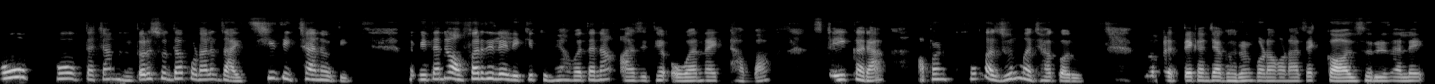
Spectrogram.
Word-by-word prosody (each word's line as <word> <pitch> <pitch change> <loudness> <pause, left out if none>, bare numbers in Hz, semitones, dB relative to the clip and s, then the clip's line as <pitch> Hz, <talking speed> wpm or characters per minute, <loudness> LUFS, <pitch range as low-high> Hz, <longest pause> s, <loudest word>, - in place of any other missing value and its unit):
खूप, 325 +4 +6 0.3
खूप 260 -1 +2
त्याच्यानंतरसुद्धा 235 +3 -1
कोणाला 230 -1 +1
जायचीच 210 - -2
इच्छा 240 -1 +1
नव्हती. 185 -8 -3 0.7
मी 225 - +4
त्यांना 250 +3 +1
ऑफर 255 +2 +5
दिलेली 245 -6 +3
की 220 - -2
तुम्ही 195 -1 -3
हवं 195 -1 -1
त्यांना 210 +2 0 0.2
आज 180 0 -3
इथे 185 +3 -3
ओव्हरनाइट 175 +2 0 0.2
थांबा, 155 +2 -6 0.5
स्टे 205 +2 +2
करा, 185 -7 +3 0.4
आपण 245 0 0 0.2
खूप 250 -1 -3
अजून 225 +6 +1
मजा 185 -5 0
करू. 155 -3 +1 0.7
मग 195 - -4
प्रत्येकाच्या 180 0 +2
घरून 170 +1 -1
कोणा-कोणाचे 165 0 -2
कॉल 165 -2 +6
सुरू 170 -2 +1
झाले. 170 0 0
195 Hz, 140 wpm, -24 LUFS, 175-240 Hz, 0.7 s, खूप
